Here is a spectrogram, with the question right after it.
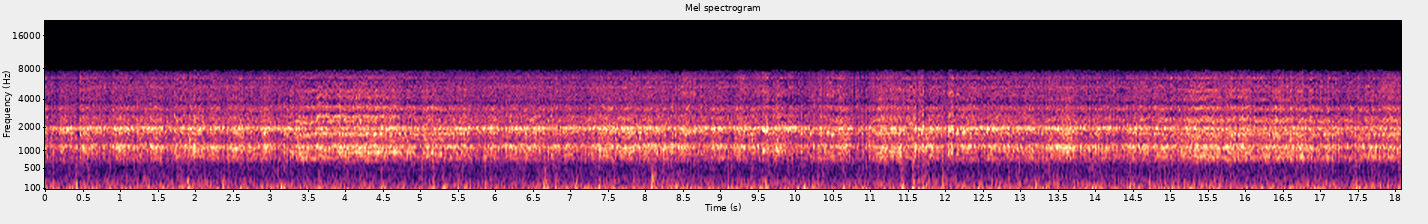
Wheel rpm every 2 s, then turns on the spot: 230, 230, 220, 230, 240, 230, 230, 230, 220.
none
